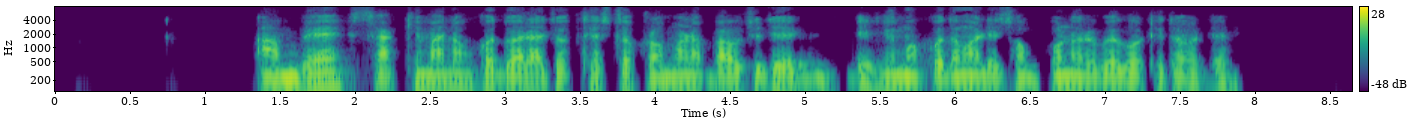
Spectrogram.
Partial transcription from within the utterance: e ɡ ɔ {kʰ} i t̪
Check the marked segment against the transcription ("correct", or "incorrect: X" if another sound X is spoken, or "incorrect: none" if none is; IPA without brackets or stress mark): incorrect: ʈʰ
